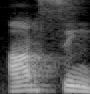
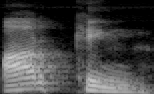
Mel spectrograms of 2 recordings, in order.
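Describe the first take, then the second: First: The middle consonant is an s sound. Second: The middle consonant is a k sound. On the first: The speaker calls it wrong. "ಅಲ್ಲ" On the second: The speaker calls it right. "ಇಲ್ಲಿ sound ಕೆ ಬರುತ್ತೆ"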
